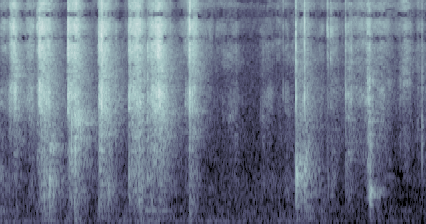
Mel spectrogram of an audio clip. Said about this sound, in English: you might not be able to see me shuffle these cards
